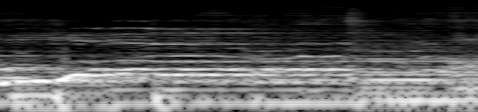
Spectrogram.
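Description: A man singing karaoke into a microphone over backing music, both played loud through PA speakers, with long held notes that glide between pitches.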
